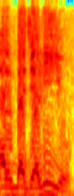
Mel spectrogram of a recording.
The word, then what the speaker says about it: Al-Bajali: Bajali. – Iya. Yeah. Oh, berarti benar bacanya tadi ya. Ibnu Abdillah Al-Bajali, iya. Yeah. Oh, tanpa tasdid di dalamnya ya. Enggak pakai tasdid ya, berarti Al-Bajaliyu, ya, yeah, Al-Bajaliyu.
